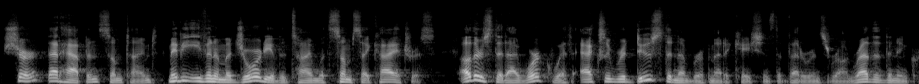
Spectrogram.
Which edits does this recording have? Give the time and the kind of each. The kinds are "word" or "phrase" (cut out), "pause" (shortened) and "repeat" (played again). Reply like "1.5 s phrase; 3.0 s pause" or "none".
1.6 s pause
